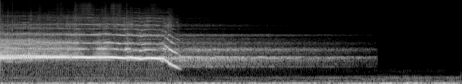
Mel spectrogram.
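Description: A woman's high, sustained scream rings out loudly for nearly two seconds in a horror story, then breaks off and sinks into a fainter, lingering tonal wail that fades away.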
